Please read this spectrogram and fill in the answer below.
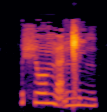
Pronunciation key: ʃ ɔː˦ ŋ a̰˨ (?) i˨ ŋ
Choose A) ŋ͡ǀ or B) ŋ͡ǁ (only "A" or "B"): B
